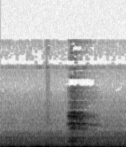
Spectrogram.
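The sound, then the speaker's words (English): Steady, low engine and road rumble from inside a moving car, continuous and fairly loud, with a brief faint hiss of passing traffic partway through. No one speaks. “Come on, car, get over.”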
